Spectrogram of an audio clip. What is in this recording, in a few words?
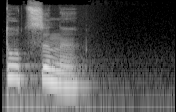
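"тутсыны", Komi, female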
